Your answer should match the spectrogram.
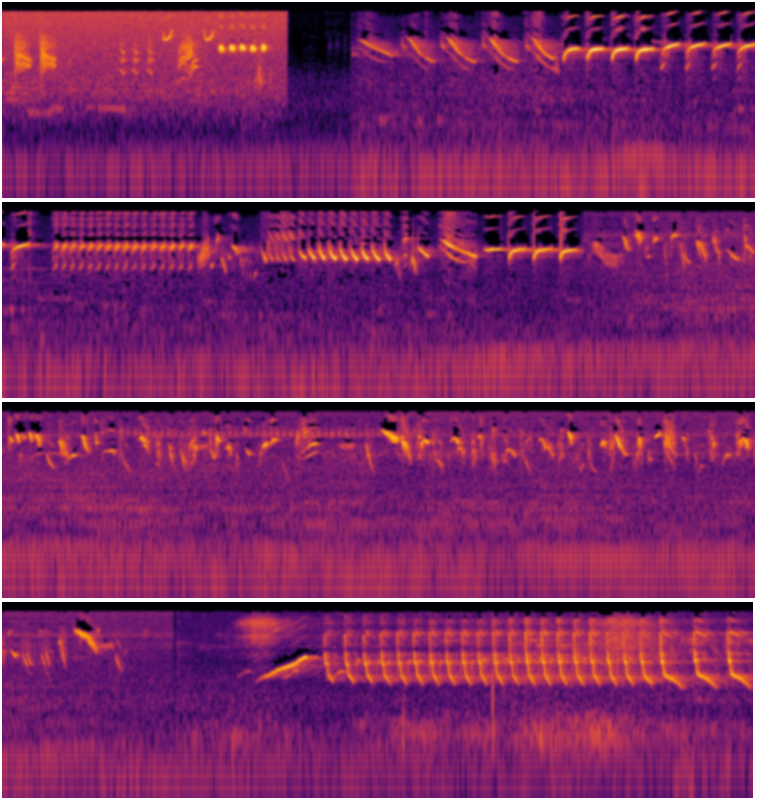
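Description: Songbirds singing: a succession of different chirps, trills and fast runs of repeated notes, switching abruptly from one song to another several times.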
